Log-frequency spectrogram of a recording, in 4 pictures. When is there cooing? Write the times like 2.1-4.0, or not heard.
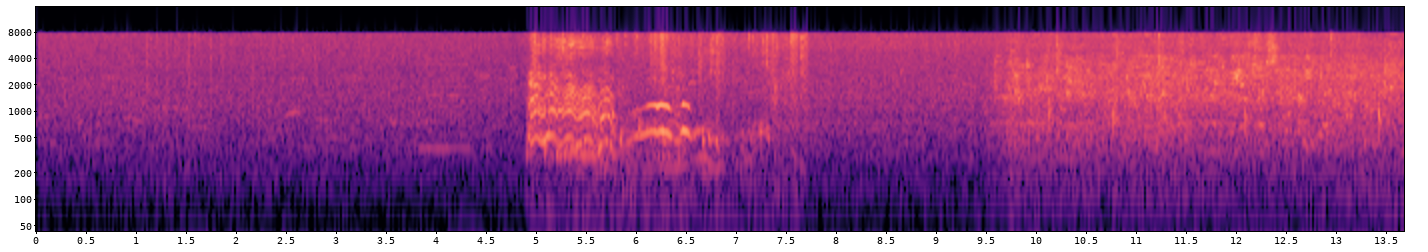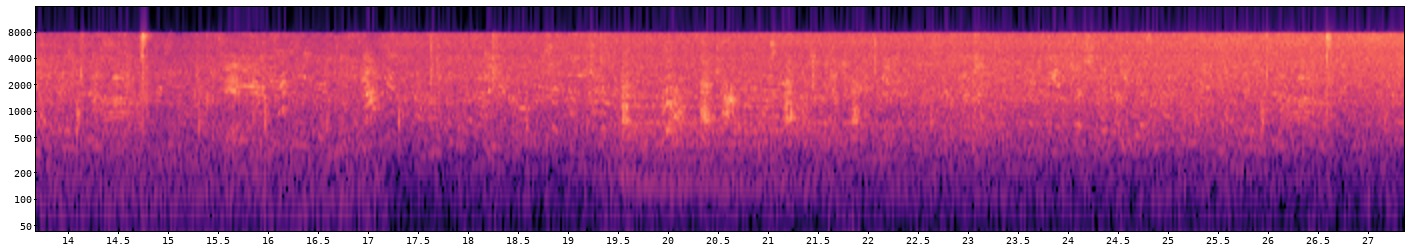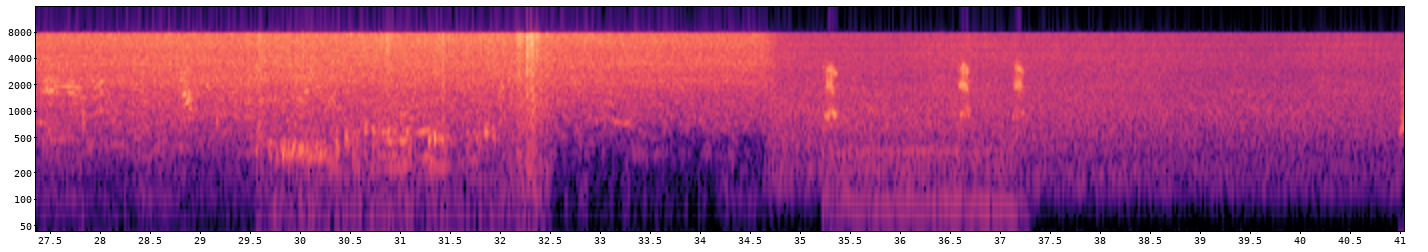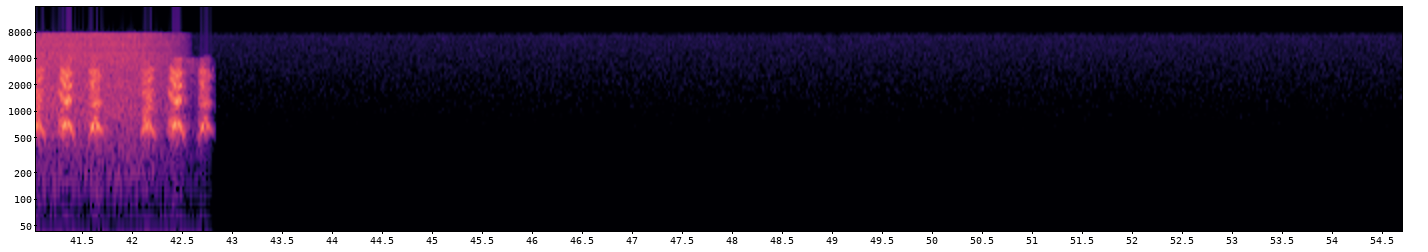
4.9-7.8, 29.5-32.5.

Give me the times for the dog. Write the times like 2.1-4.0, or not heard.
4.8-6.6, 19.5-21.9, 35.2-37.2, 41.0-42.8.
